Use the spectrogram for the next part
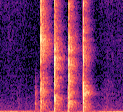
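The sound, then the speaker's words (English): Four quick hand claps in an even, steady rhythm, each a sharp, bright crack that fades fast, standing alone against a faint low hum with no talking, given as a four-out-of-five rating. “You gotta at least clap four times.”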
